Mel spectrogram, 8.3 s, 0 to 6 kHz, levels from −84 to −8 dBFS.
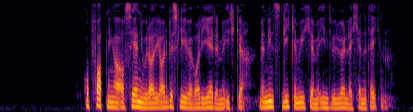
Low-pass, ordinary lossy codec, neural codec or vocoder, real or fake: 5.4 kHz; none; none; real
